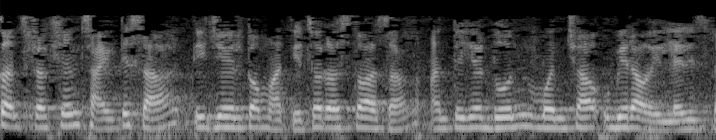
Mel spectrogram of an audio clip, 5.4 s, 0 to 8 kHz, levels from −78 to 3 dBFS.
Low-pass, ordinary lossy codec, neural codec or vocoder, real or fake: 7.2 kHz; MP3, 24 kbps; codec, 44.1 kHz, 7.8 kbps, DAC; fake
